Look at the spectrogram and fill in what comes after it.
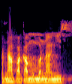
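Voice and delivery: ordinary talk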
